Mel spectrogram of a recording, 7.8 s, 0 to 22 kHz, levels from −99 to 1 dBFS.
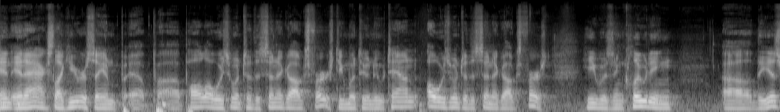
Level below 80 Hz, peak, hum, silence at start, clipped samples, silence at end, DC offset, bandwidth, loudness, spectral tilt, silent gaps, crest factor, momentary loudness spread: -42 dBFS; -8 dBFS; none; 0 s; under 0.1%; 0 s; under 0.1%; 17 kHz; -27 LUFS; -6.5 dB/octave; none; 18 dB; 9 LU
